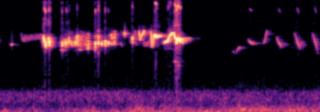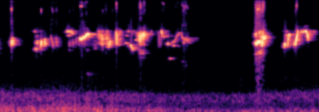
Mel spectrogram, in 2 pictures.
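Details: Pet pied triller song used as tutor material for young songbirds: a rich burst of buzzy chatter, a pause of scattered upslurred whistles, then more warbling chatter over a constant low trickle.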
